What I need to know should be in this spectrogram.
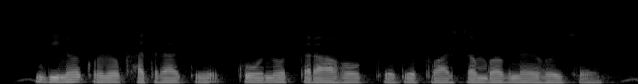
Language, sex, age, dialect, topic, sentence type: Maithili, male, 25-30, Angika, banking, statement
